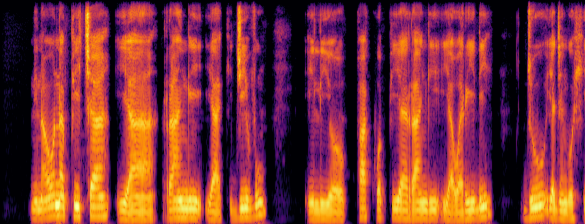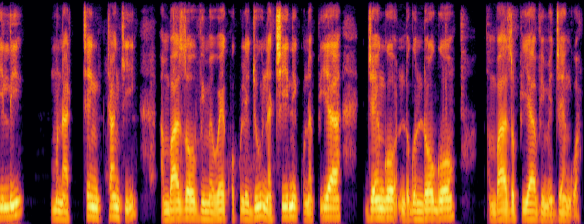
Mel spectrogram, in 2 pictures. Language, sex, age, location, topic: Swahili, male, 25-35, Nairobi, finance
